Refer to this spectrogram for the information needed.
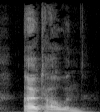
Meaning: to hew out
- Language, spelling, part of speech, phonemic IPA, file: Dutch, uithouwen, verb, /ˈœy̯tˌɦɑu̯ə(n)/, Nl-uithouwen.ogg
